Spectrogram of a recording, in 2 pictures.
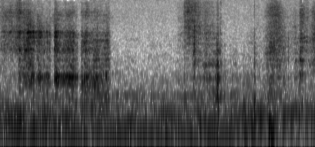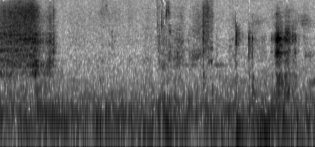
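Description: Fingertips and nails tap and scratch the wooden sides of a small, hollow light-wood box with a metal latch, held in the hands. Quiet, steady scratching and rubbing carries bright, hissy bursts and a few soft, dull taps over a low, constant hum.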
